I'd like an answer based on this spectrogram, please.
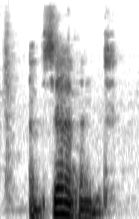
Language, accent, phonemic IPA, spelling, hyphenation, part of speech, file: English, Southern England, /əbˈzɜːvənt/, observant, ob‧ser‧vant, adjective, LL-Q1860 (eng)-observant.wav
- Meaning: 1. Alert and paying close attention; watchful 2. Diligently attentive in observing a law, custom, duty or principle; regardful; mindful 3. Practicing a religion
